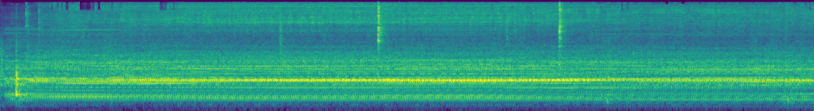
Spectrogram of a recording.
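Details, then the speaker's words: DIAFIELD automatic drip irrigation kit pump on a manual test run for watering plants; small pump whirs evenly at a steady high pitch for about eight seconds with no stumbles; normal pump run. "So there goes the pump, and you can see the water going through."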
